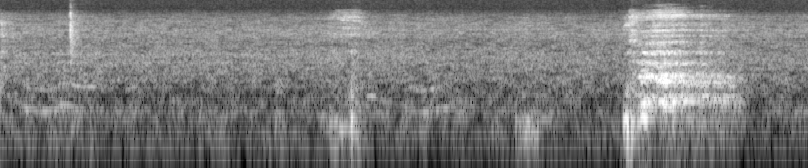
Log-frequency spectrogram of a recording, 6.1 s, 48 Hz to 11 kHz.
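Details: A 13-year-old pit bull gives one loud, harsh cough after a couple of faint snorting breaths in a quiet room.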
